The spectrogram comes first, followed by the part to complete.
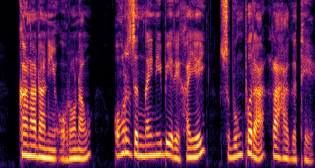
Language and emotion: Bodo, fearful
